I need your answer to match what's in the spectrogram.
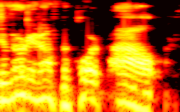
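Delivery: high-pitched, panicked screaming yell.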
